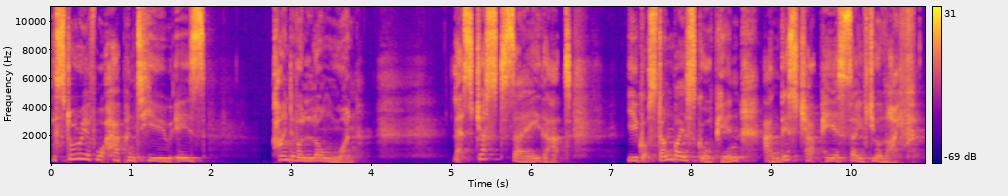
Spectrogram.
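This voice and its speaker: A woman playing a caring adventurer in an audio play, with a slightly husky voice. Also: mid-range voice, animated, measured pace, a little mellow. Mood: reassuring.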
